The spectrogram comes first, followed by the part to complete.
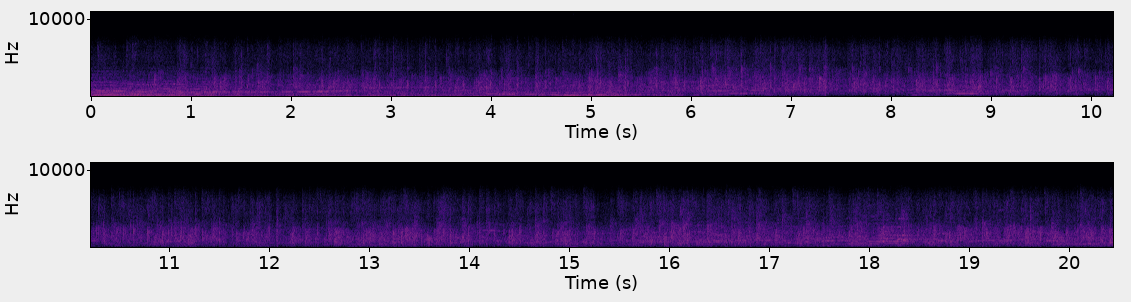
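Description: A recorded gospel song playing, ending about five seconds in, followed by a congregation clapping steadily.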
